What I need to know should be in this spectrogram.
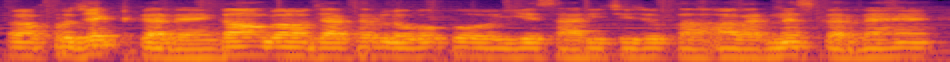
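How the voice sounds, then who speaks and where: A man with a fairly low voice and a North Indian accent hosts a radio interview. He speaks as the interviewer, a little away from the microphone. Faint music runs behind his voice. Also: flat delivery, a little fast, far from the mic.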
